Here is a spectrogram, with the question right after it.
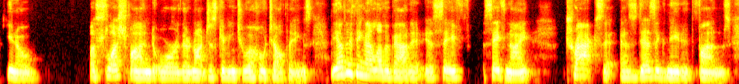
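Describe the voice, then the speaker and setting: Her pitch is medium and her pace moderate as the woman talks. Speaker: nonprofit program coordinator. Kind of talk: presentation. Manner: animated.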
